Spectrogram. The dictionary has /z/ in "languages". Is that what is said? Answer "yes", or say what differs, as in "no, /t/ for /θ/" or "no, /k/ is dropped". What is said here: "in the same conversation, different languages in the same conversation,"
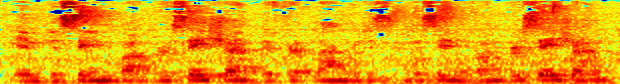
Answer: no, /s/ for /z/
